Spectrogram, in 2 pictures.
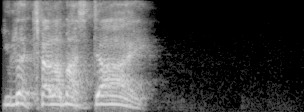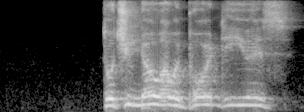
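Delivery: high, loud raging accusation; furious shout. Acted. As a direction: scream the blame at her. Martin rages at Laura Lynn.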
